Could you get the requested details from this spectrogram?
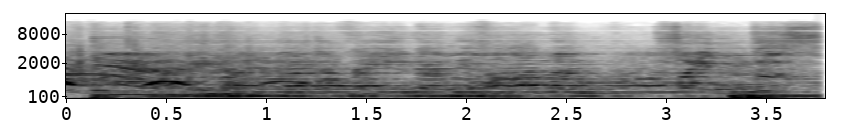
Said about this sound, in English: So let's give us a big applause. Et ça, c'est du vous en féliciter. Je vous demande de vous applaudir très fort. Merci à tous.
